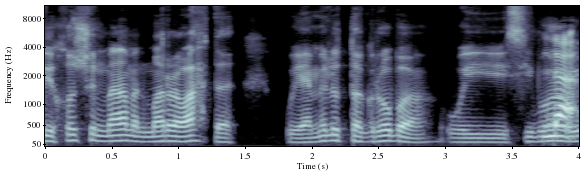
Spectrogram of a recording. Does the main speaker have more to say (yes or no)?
no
